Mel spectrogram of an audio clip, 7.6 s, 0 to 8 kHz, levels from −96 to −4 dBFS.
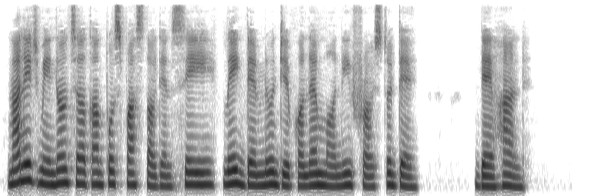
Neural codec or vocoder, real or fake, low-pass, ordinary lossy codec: codec, 16 kHz, 0.5 kbps, FunCodec, trained on LibriTTS, 25 frames a second; fake; 7.2 kHz; MP3, 48 kbps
